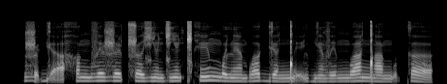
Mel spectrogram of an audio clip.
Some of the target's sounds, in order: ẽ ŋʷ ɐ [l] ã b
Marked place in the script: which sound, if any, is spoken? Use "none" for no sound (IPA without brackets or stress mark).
lʲ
